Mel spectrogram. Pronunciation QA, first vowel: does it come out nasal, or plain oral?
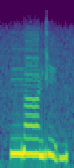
nasal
